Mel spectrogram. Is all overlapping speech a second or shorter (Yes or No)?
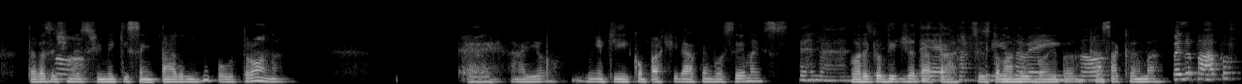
No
